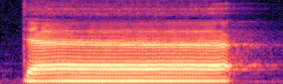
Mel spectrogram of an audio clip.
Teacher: তা হরফটি বারিক হরফ এবং এক আলিফ টেনে পড়তে হবে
